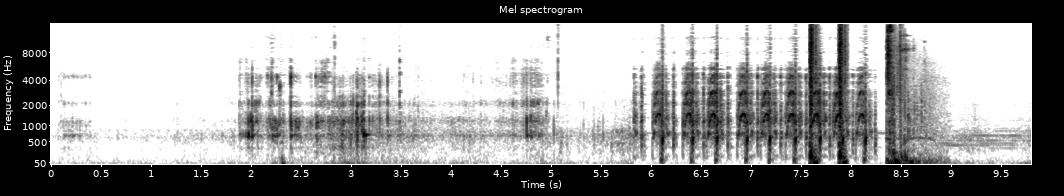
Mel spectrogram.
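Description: Leafy brush rustling and scraping against the player's gear, then a rapid run of sharp shots from an airsoft electric rifle for about two seconds.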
